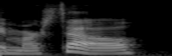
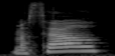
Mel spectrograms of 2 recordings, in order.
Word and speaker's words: Marcel: So this guy's name is, in English we would say Marcel, but since he is French, it is Marcel Petiot. Okay? Got it? – That was really bad. – Can you say Marcel Petiot? – Marcel Petiot.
